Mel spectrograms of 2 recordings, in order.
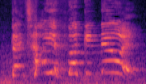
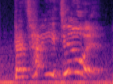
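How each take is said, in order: First: High, stronger thrilled cry; excited exclaim. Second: High thrilled cry; excited exclaim. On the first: Fan cheering the wrestling segment, even more excited. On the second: Fan cheering the wrestling segment, excited. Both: Real, not acted.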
